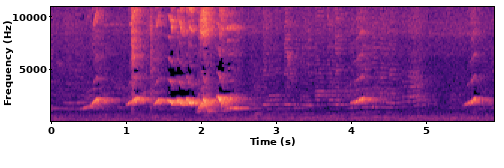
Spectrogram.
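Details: White-rumped shama provoking song: a few whistled rising phrases with a burst of chatter and sharp clicks, then spaced single whistles against quiet low noise.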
